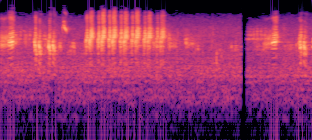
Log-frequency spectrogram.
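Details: Oriental reed warbler singing, pieced together from short fragments: loud, harsh, chattering notes in quick rapid bursts, several grating phrases repeated in a run, with a brief gap before more scratchy notes.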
